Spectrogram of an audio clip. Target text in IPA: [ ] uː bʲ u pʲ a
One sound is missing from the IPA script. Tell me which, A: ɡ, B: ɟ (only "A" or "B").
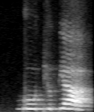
A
